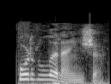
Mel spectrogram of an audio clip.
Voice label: "cor de laranja", Portuguese

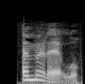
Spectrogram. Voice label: "amarelo", Portuguese

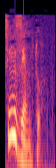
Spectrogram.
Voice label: "cinzento", Portuguese

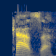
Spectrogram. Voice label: "casa", Portuguese

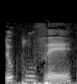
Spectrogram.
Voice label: "dupluveh", Portuguese

